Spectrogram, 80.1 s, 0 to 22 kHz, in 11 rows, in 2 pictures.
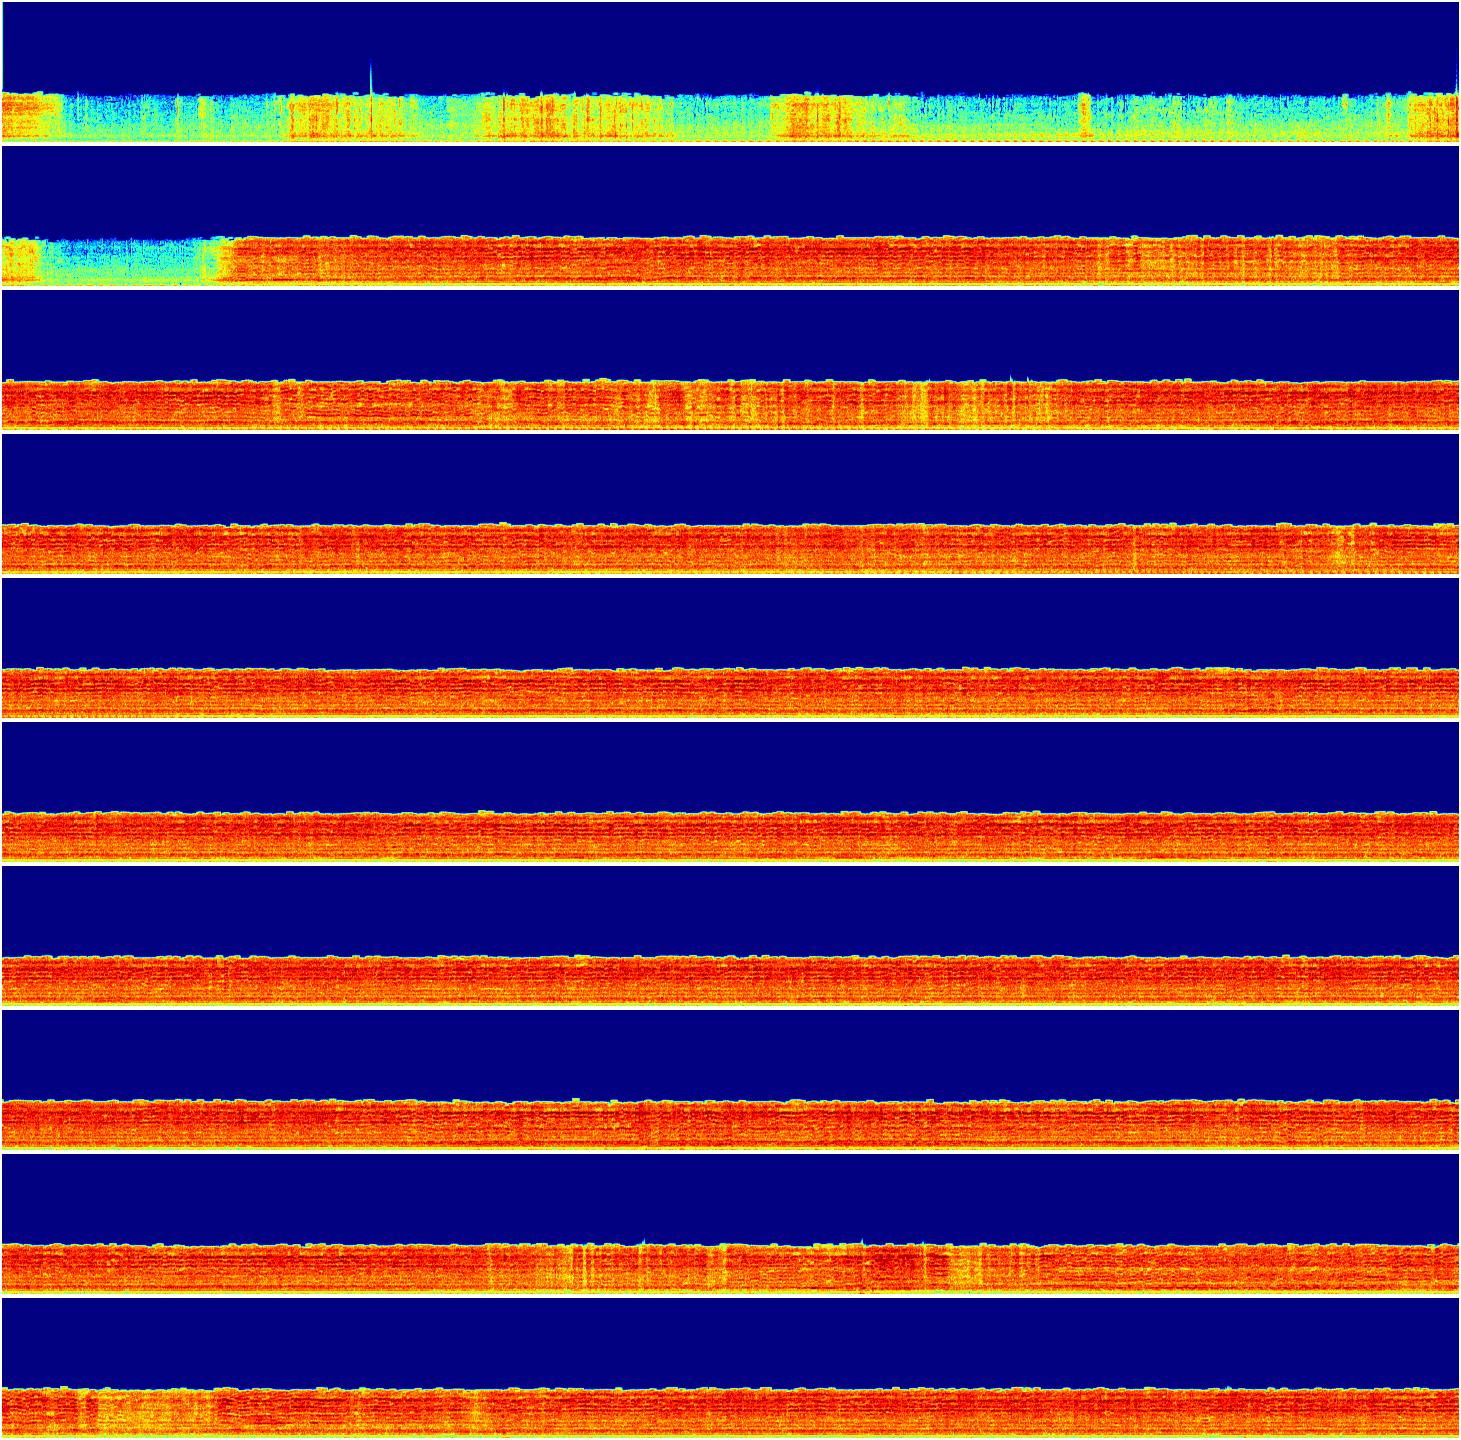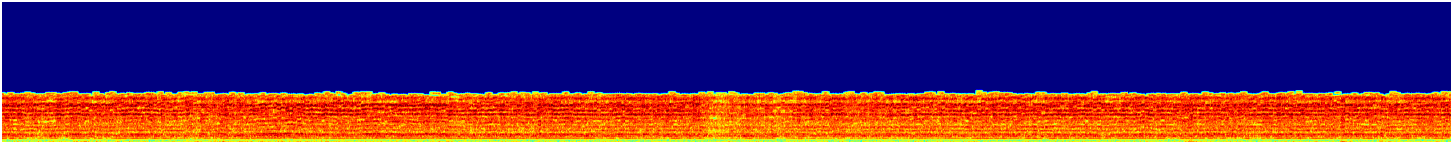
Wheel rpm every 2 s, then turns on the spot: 20, 30, 10, 10, 120, 160, 160, 160, 160, 160, 170, 160, 160, 160, 160, 160, 160, 160, 160, 160, 160, 160, 160, 160, 160, 160, 160, 160, 160, 160, 160, 180, 170, 160, 160, 160, 160, 160, 160, 160.
0-4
